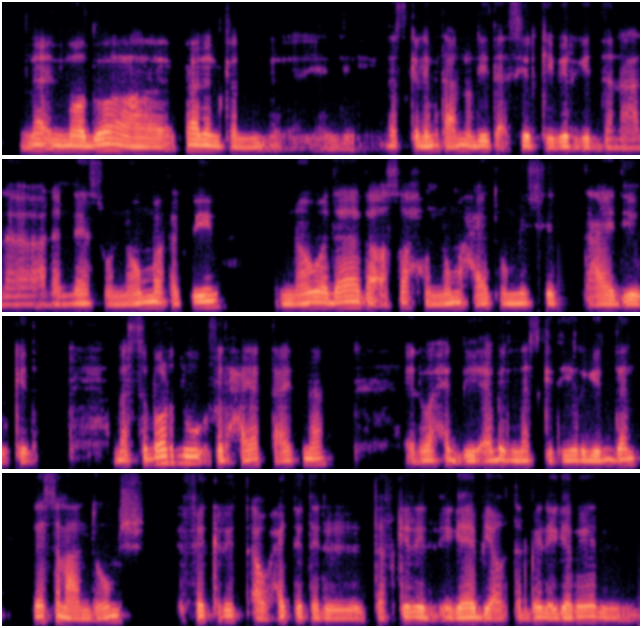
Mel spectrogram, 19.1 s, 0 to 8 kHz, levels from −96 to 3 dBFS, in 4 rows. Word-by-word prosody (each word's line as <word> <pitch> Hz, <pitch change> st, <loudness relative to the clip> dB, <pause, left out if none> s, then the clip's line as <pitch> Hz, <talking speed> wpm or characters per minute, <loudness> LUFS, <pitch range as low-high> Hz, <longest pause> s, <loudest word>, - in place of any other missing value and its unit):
لأ 110 Hz, 0 st, +1 dB
الموضوع 95 Hz, -2 st, +4 dB, 0.2 s
فعلًا 105 Hz, -2 st, +5 dB
كان 80 Hz, 0 st, -3 dB
يعني -, -, -14 dB, 0.2 s
الناس -, -, -6 dB
اتكلّمت 95 Hz, +2 st, 0 dB
عنّه 105 Hz, -, +1 dB
ليه 95 Hz, 0 st, +3 dB
تأثير -, -, 0 dB
كبير 85 Hz, +3 st, +1 dB
جدًا 75 Hz, -, -5 dB
على 75 Hz, 0 st, -9 dB
على 80 Hz, +1 st, -8 dB
الناس 90 Hz, +2 st, -3 dB
وإن 80 Hz, 0 st, -4 dB
هم 100 Hz, +3 st, +2 dB
فاكرين، 110 Hz, +7 st, +1 dB, 0.5 s
إن 85 Hz, 0 st, 0 dB
هو 95 Hz, +2 st, +4 dB
ده 105 Hz, +3 st, +3 dB
ده -, -, 0 dB
أصَح -, -, -6 dB
إن 80 Hz, +2 st, -3 dB
هم 95 Hz, +2 st, +1 dB
حياتهم 90 Hz, +1 st, -3 dB
مِشْيت 90 Hz, 0 st, -1 dB, 0.2 s
عادي 85 Hz, +1 st, +1 dB
وكده. 80 Hz, -, -5 dB, 0.6 s
بس -, -, -2 dB
برضه 130 Hz, 0 st, +3 dB
في -, -, 0 dB
الحياة 95 Hz, +1 st, -1 dB
بتاعتنا، 105 Hz, +5 st, -3 dB, 0.6 s
الواحد 90 Hz, 0 st, -1 dB
بيقابل 90 Hz, 0 st, +1 dB
ناس 90 Hz, 0 st, -2 dB
كتير 90 Hz, 0 st, -1 dB
جدًا، 195 Hz, -, +2 dB, 0.3 s
لسّه 100 Hz, 0 st, +1 dB
ما 90 Hz, -, +4 dB
عندهمش 85 Hz, +6 st, -2 dB, 0.3 s
فكرة 105 Hz, +1 st, -1 dB
أو -, -, 0 dB
حتّة -, -, -2 dB
التفكير 80 Hz, +4 st, -1 dB
الإيجابي 90 Hz, -1 st, +3 dB
أو -, -, -2 dB
التربية 80 Hz, +3 st, -2 dB
الإيجابية 95 Hz, +3 st, +3 dB
م 85 Hz, -2 st, -3 dB
90 Hz, 160 wpm, -25 LUFS, 85-100 Hz, 0.6 s, فعلًا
